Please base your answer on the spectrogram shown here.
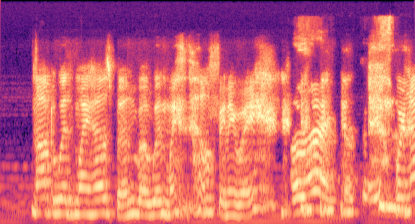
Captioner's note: laughs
